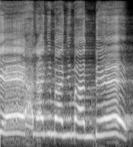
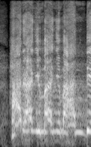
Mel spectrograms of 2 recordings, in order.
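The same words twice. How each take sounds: First: 하나님 punched loud and high, falling; stress on 하나님. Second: Shouted cry. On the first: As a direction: hit the word 하나님 hard. (하나님에 힘주어 외침) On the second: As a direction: cry it out to the people. (외치는 소리) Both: Shown as a demonstration. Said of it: "여러분에게 외치고 싶은 거예요".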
